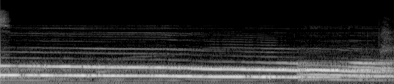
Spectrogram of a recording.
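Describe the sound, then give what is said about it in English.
A loud, sustained howl from a giant wolf, pinned down by a sword stabbed through its lower jaw and dripping blood, howling up into the stars, fills the whole moment: a single long tonal cry whose pitch sags slowly downward, unbroken, with no voices around it. “And this blood is dripping down, and they are howling into the stars.”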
